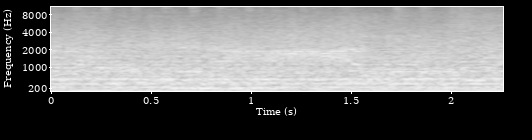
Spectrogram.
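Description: Live grindcore band playing very loud, distorted music in a dense, unbroken mass of noise.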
